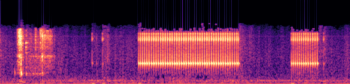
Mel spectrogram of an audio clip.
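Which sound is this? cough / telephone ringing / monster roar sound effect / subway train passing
telephone ringing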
